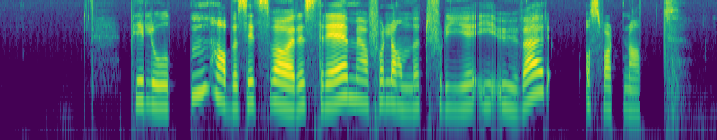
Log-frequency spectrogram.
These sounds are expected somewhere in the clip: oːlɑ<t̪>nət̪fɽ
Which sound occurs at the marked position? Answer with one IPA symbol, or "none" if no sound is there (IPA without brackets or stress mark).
none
